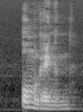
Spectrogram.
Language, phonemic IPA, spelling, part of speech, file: Dutch, /ɔmˈrɪ.ŋə(n)/, omringen, verb, Nl-omringen.ogg
- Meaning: to surround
